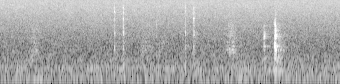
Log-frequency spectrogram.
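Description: Near silence with a handful of faint computer mouse clicks, several in quick pairs, the loudest about three and a half seconds in.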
